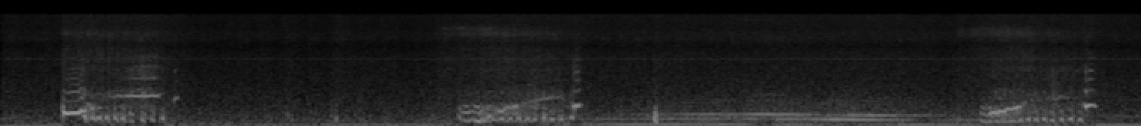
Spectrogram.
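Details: Snoring in a subject who has a cold: squeaky, whistling snores rising in pitch, recurring roughly every four seconds, over a low background hum.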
